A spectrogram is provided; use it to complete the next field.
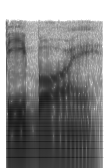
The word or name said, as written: B-boy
